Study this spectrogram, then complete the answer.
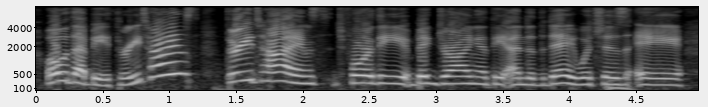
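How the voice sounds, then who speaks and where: A woman co-hosting a morning radio show, chatting in a rambling way with quick asides, in a studio. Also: mid-range voice, expressive, a bit bright, smooth, no room sound. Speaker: radio co-host. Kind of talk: casual on-air banter. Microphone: studio microphone.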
